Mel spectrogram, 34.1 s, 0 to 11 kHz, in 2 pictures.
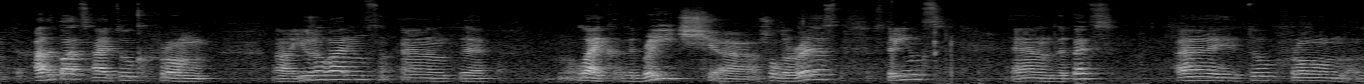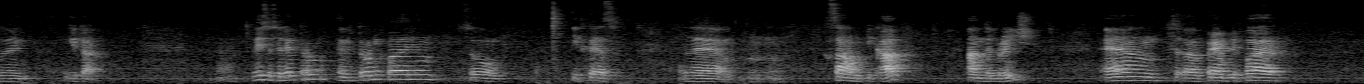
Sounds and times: Speech: 0.0 - 2.7, 3.4 - 6.2, 6.8 - 11.9, 12.6 - 14.0, 14.7 - 18.4, 19.8 - 23.4, 24.2 - 24.9, 25.6 - 30.1, 30.8 - 33.2.

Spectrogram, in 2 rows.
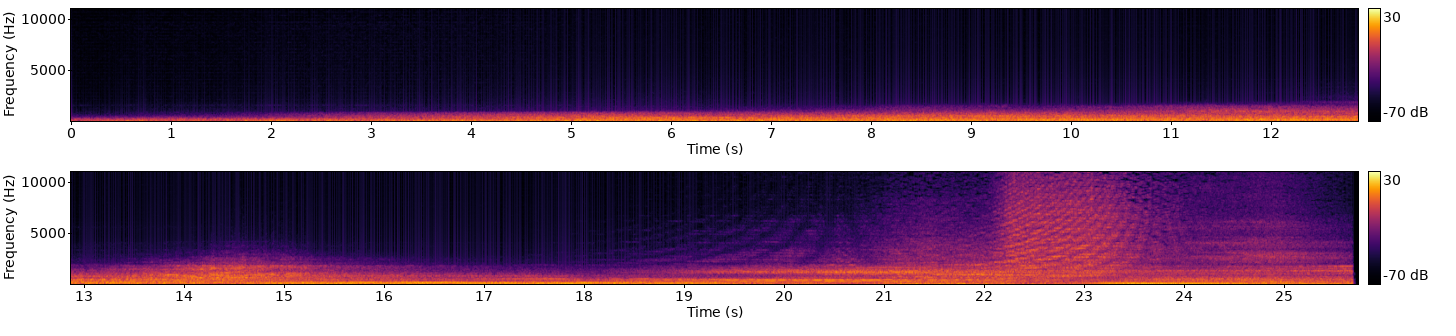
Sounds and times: Music: 15.8 - 22.6.

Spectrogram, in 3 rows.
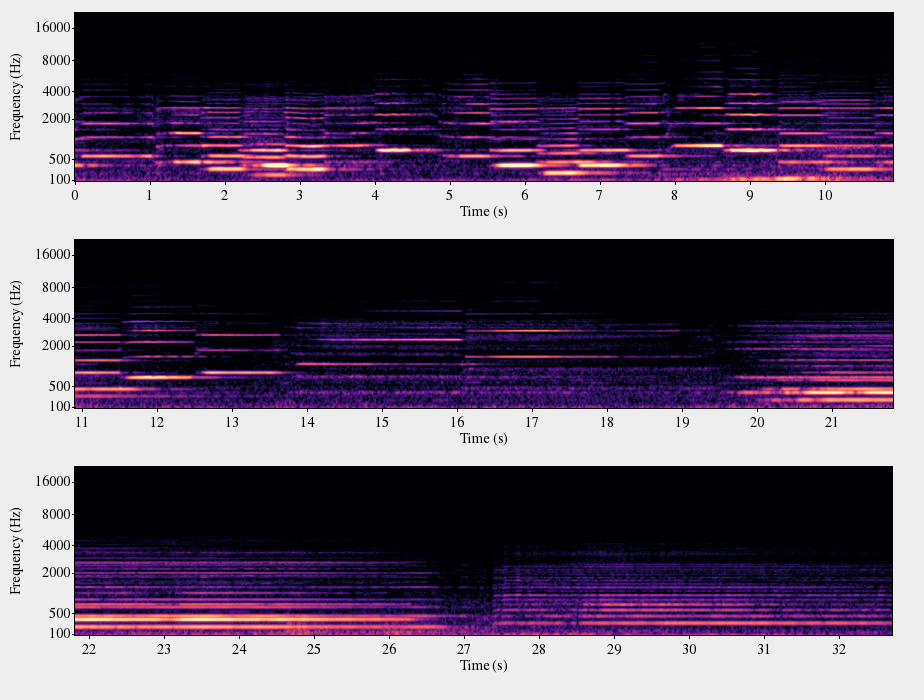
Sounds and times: Violin, fiddle: 0.0 - 32.7.

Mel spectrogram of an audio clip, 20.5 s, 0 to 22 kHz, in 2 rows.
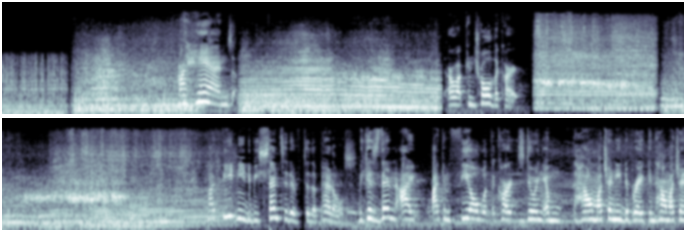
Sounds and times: Speech: 2.6 - 3.6, 6.6 - 7.8, 13.3 - 20.4.

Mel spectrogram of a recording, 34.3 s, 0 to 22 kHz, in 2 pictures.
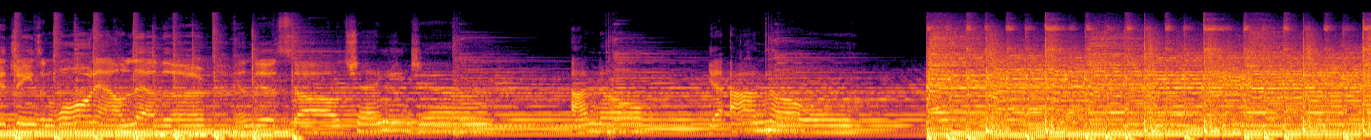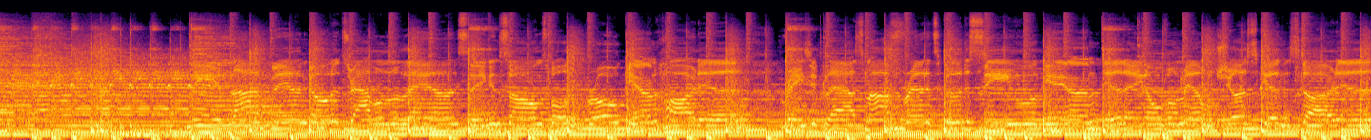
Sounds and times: Exciting music: 11.6 - 34.2.

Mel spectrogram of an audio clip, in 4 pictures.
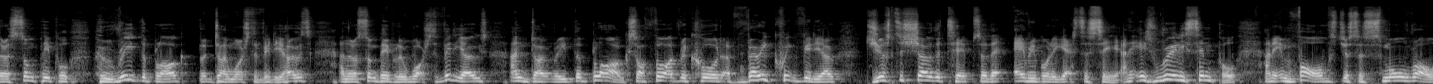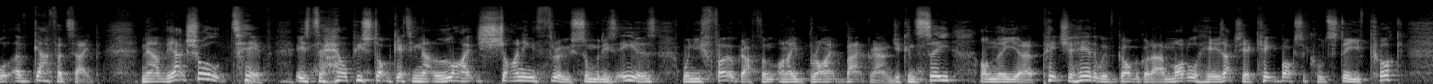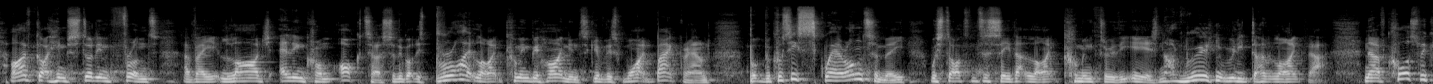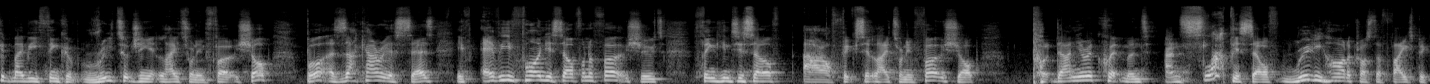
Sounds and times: Speech: 0.0 - 57.2.

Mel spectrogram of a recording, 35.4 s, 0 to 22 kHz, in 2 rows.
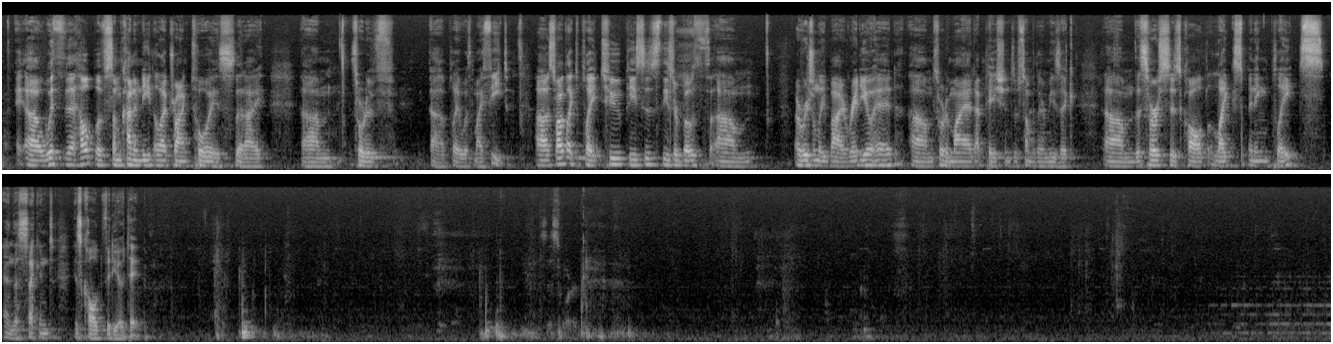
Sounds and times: Speech: 0.1 - 19.7, 24.8 - 25.5.

